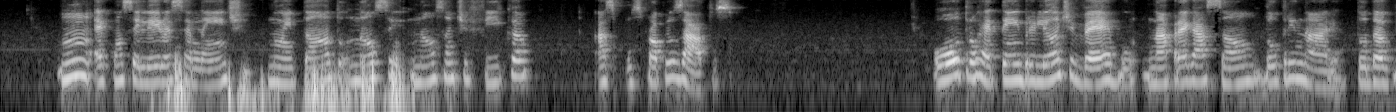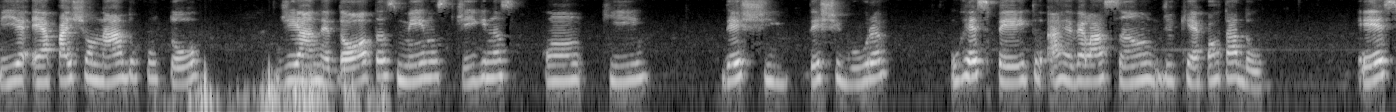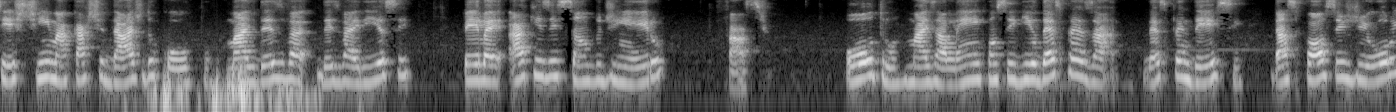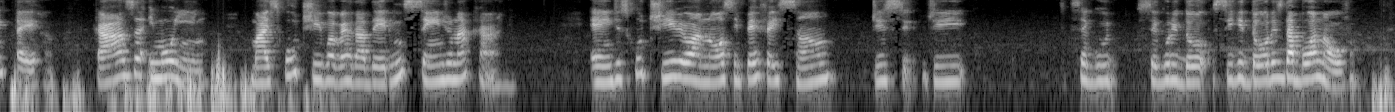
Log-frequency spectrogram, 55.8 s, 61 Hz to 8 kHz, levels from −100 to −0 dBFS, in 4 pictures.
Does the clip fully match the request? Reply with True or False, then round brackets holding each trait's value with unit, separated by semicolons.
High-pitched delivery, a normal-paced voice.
False (250 Hz; 95 wpm)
